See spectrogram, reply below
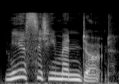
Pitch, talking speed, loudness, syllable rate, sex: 235 Hz, 200 wpm, -14 LUFS, 5.8 syllables/s, female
